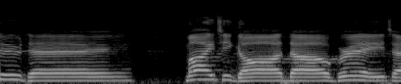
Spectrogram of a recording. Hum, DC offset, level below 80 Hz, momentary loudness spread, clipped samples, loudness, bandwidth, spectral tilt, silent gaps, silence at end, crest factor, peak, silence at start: none; under 0.1%; -56 dBFS; 10 LU; under 0.1%; -28 LUFS; 12.5 kHz; -5.5 dB/octave; none; 0 s; 14 dB; -14 dBFS; 0 s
